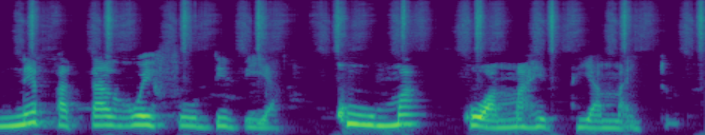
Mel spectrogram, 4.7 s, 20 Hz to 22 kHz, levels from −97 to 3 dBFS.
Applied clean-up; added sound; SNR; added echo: classical method log-MMSE.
